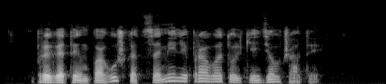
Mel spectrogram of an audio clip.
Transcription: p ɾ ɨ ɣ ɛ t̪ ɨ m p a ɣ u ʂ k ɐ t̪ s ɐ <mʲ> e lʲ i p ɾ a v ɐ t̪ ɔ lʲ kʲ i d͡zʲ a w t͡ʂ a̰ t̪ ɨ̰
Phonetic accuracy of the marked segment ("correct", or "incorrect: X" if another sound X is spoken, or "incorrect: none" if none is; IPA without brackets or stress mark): correct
